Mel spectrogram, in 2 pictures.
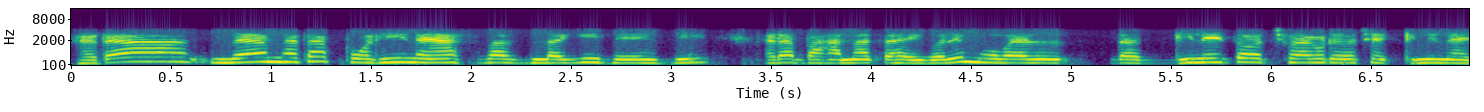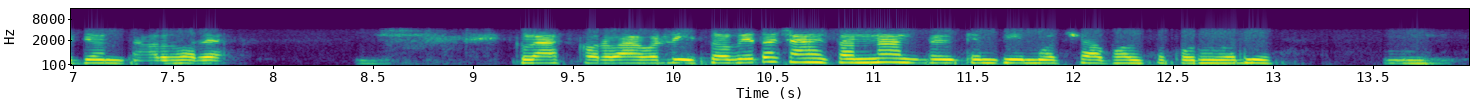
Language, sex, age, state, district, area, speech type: Odia, female, 45-60, Odisha, Boudh, rural, conversation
